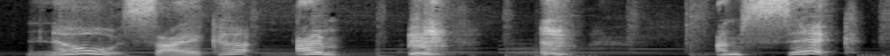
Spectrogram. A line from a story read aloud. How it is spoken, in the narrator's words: he groaned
